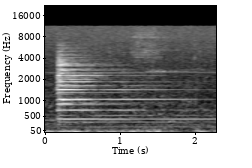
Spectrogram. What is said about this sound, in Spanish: mientras sigue el tañir de las campanas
